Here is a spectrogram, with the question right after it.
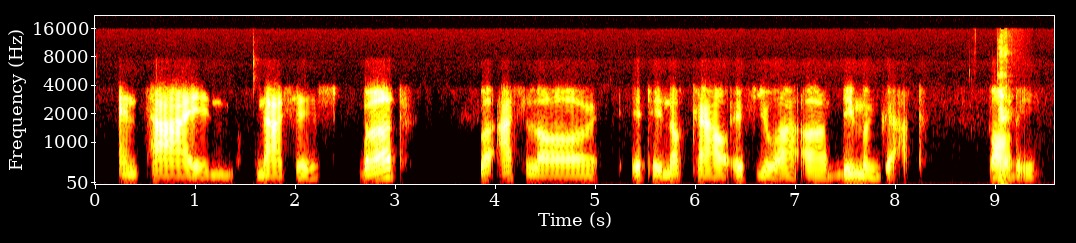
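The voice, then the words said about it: Speaks with a slight accent. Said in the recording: “Had a little accent”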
